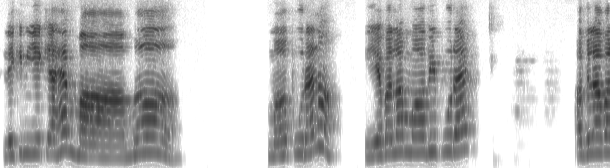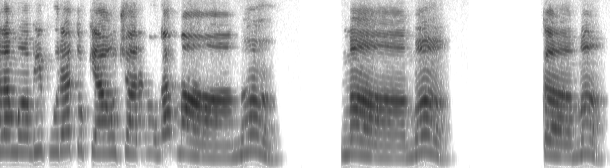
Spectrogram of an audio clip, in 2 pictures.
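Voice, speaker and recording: A woman leads an online recitation class, breaking words into syllables and chanting them back slowly. Her voice sits high and bright over slightly muffled call audio, and she stays patient and methodical throughout. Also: fairly even intonation. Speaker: Sanskrit chanting teacher.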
